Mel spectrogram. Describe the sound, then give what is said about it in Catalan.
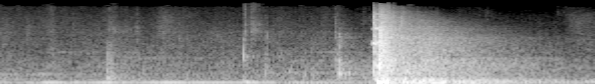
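A few faint clicks over a low hum, then a person opens a door at a stairway landing wider to let someone in, with a sudden whoosh and thud that lingers and slowly fades. “l'Ivan s'aparta i obre més la porta per deixar-lo entrar”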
